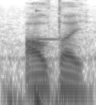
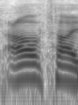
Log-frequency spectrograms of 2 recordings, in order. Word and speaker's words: Altay: So how do you say Altai in English? Altai. Altai. Yeah, Altai. Okay. And in Chinese? Altay. Okay. Yes. So it's Altai, Jack. I had it right before.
